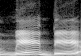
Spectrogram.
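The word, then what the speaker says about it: m'aidez: இந்த வார்த்தையை எப்படி ப்ரொனவுன்ஸ் பண்ணணும் அப்படின்னு பார்த்தா பிரெஞ்சு மொழியில் இதை மே தே அப்படின்னு ப்ரொனவுன்ஸ் பண்ணியிருக்காங்க. அப்படின்னா எங்களுக்கு உதவி வேண்டும், எங்களுக்கு உதவுங்கள் அப்படின்னு அர்த்தம்.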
